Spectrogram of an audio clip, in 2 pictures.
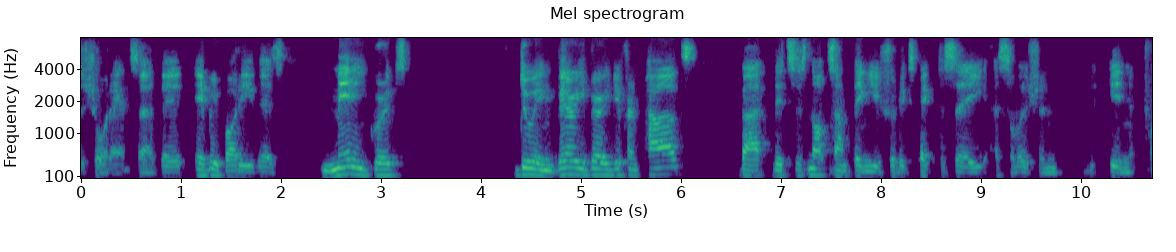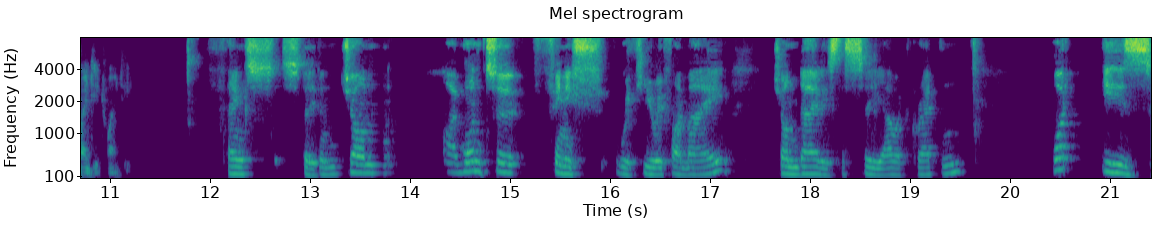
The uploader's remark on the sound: Webinar recording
